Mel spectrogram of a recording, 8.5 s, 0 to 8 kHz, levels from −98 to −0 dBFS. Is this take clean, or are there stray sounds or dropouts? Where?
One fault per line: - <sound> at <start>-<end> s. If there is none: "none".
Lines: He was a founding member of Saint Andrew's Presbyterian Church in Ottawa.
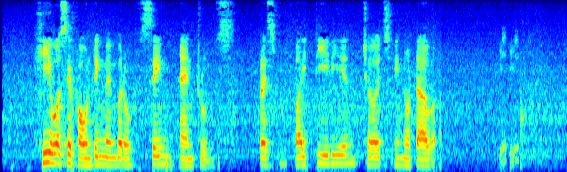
- laugh at 7.5-7.8 s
